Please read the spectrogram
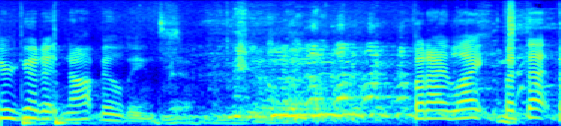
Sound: laughter

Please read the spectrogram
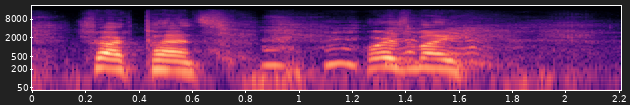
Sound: laugh

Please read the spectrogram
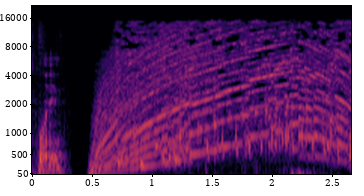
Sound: rewind sound effect

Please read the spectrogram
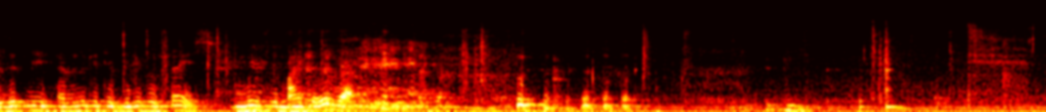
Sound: laughs

